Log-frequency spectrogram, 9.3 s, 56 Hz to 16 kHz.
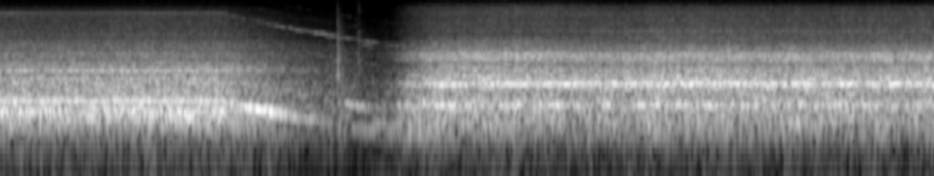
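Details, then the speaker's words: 1980s Philips vacuum at full power, heard for comparison with a Shark canister vacuum: a steady high whine settles to an even, constant pitch after the switch-over, with no surging or rattle; normal vacuum motor running. "So yes, and well, just a reminder, this is Philips sound compared to the Shark sound. So Philips on the full power."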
